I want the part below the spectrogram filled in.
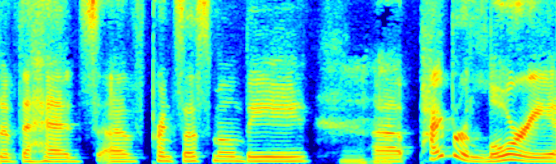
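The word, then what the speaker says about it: Mombi: And also she is the original Princess Mumby. Mumby? Am I saying that right? – I think so. Yeah. – Mumby. – Mm-hmm, Mumby.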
